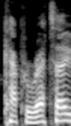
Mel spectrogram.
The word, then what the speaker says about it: Caporetto: How do you pronounce his name? Rob Caporetto? Does that sound right? – That sounds right.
